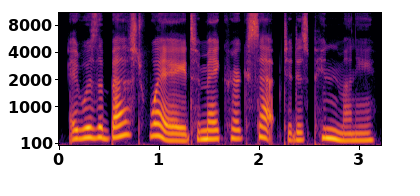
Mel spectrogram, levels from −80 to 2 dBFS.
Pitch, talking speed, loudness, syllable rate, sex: 215 Hz, 240 wpm, -18 LUFS, 5.0 syllables/s, female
